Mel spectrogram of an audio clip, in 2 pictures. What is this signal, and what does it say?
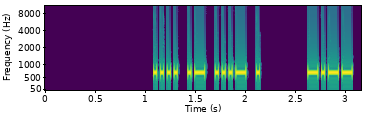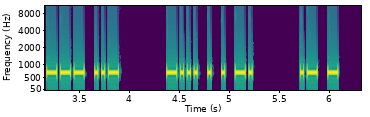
Morse code, heard as a keyed tone, about 36 wpm, 700 Hz. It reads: HAVE YOU BEEN AT
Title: 2x Word-Spacing - Sentences from Top 300 Words - 35wpm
